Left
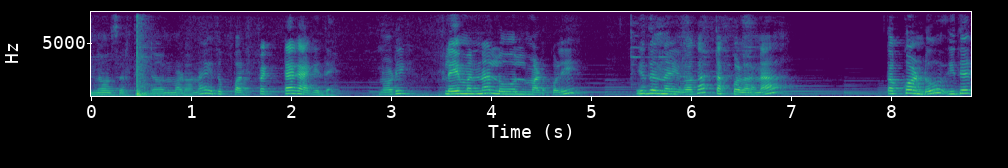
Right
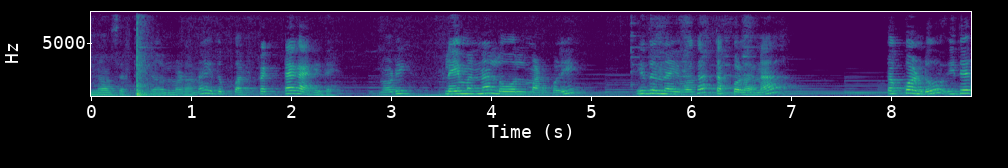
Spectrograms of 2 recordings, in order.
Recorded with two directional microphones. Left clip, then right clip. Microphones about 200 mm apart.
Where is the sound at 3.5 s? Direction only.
45° left (ahead or behind).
